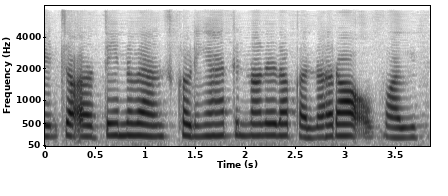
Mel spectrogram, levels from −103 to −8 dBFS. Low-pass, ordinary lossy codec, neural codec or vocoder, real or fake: 7.2 kHz; MP3, 64 kbps; codec, 16 kHz, 0.7 kbps, FocalCodec; fake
